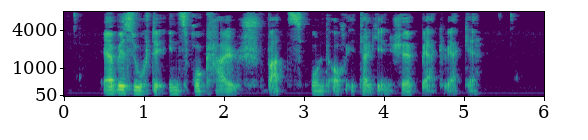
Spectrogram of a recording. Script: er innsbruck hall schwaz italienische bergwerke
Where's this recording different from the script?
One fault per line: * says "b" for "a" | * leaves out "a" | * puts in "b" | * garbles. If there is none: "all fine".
* puts in "besuchte"
* puts in "und auch"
